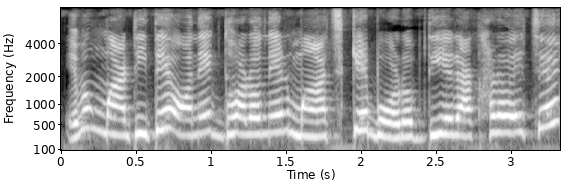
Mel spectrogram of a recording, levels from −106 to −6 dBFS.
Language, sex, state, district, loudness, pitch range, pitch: Bengali, female, Jharkhand, Jamtara, -9 LUFS, 300-365 Hz, 330 Hz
